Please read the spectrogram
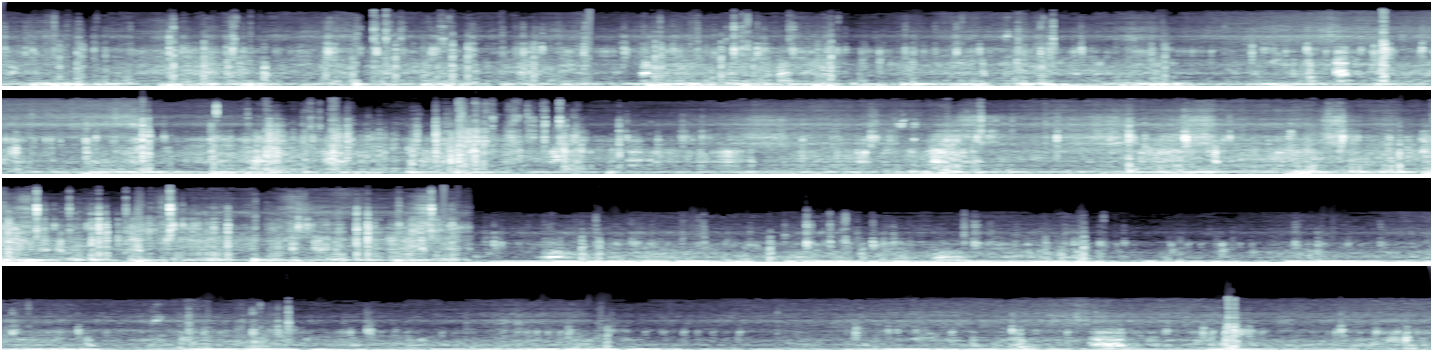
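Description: Wind buffeting the microphone of a camera mounted on a windsurf rig, mixed with water rushing and spray crackling under a planing windsurf board as it carves through a gybe. A little over halfway through the sound changes abruptly to a duller, less rumbling wash of water and wind.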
